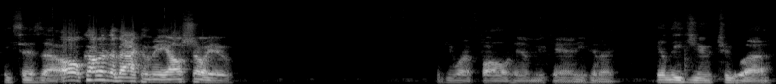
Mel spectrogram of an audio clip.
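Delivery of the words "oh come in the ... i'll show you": gnome barkeep. Acted. Gnome invites.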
